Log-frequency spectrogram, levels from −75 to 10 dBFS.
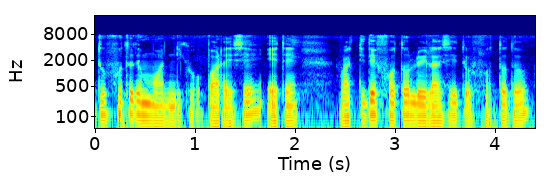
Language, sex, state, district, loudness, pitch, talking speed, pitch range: Nagamese, male, Nagaland, Kohima, -19 LUFS, 100 Hz, 215 wpm, 90-110 Hz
